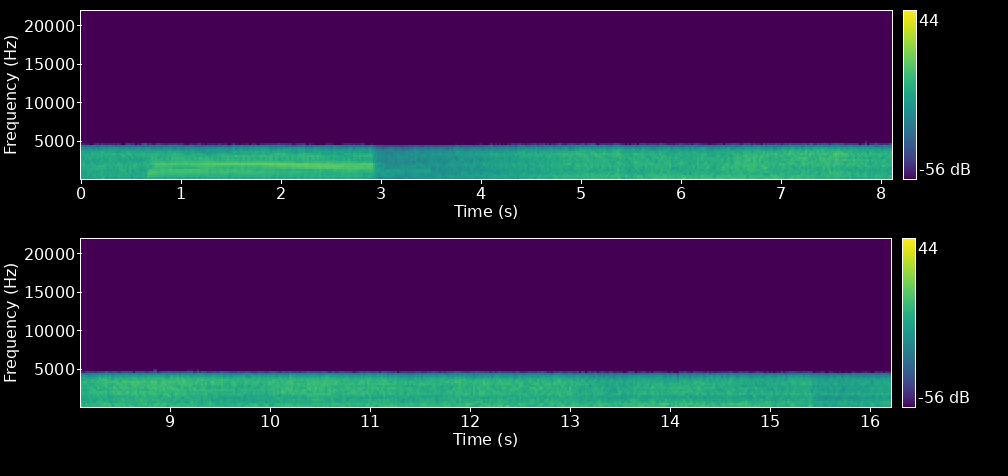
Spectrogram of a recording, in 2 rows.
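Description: Czech class 163 electric locomotive sounds one long horn blast of about two seconds, about a second in. The express train then rushes past at speed, a steady loud roar of wheels clattering over the rails as the carriages go by.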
